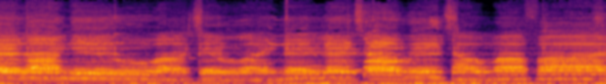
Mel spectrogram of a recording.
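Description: A choir of voices singing in harmony, holding long notes phrase after phrase, with short breaks between the phrases.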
